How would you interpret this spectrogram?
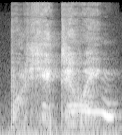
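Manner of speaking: very high-pitched mock alarm; imitated frantic demand. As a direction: squeal it like a startled partner. Retold panicked question from partner.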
